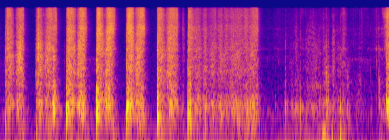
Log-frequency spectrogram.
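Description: A wooden-backed natural bristle brush scrubs the leather upper of a brown leather ankle boot, hollow and empty and held by hand. Six quick, bright, hissing strokes are heard, then a longer continuous scrub, followed by a quieter stretch of soft rubbing.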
